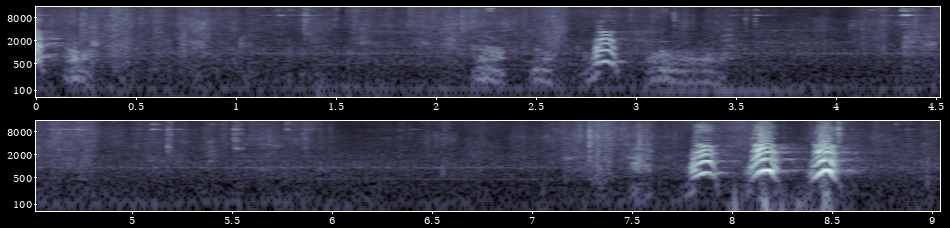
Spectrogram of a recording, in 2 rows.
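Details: Zoe the Poodle, recorded 11/7/2009 with a Samsung DualView camera: a few softer yips early on, a quiet pause, then three loud sharp barks in a quick row near the end, over a faint steady hum.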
